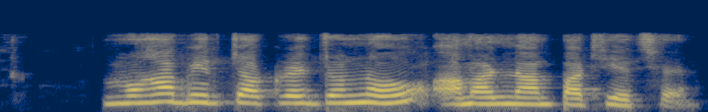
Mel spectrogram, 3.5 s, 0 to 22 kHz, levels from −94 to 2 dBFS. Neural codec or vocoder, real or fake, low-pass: codec, 16 kHz in and 24 kHz out, 1.1 kbps, FireRedTTS-2 codec; fake; 7.2 kHz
